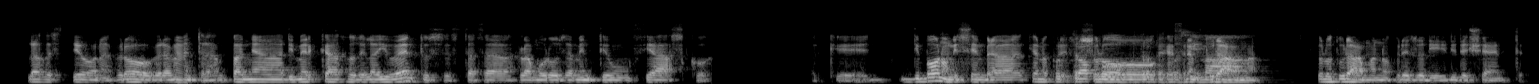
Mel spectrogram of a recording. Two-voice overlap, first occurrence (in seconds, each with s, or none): 10.5 s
